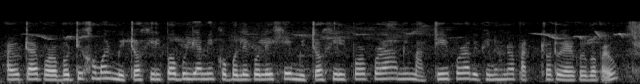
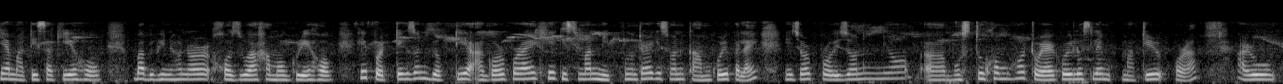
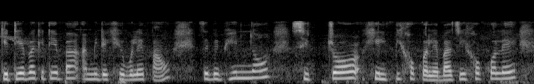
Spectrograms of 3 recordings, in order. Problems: constant background noise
